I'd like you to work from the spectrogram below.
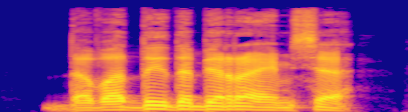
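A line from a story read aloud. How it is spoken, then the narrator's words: Hoarse wheeze. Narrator (Russian): прохрипел Андрей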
